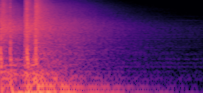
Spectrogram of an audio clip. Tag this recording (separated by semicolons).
achievement; celebrate; complete; epic; fantasy; fear; frightening; frightful; game; gamedev; gamedeveloping; games; gaming; horror; indiedev; indiegamedev; jingle; rpg; scary; sfx; terrifying; video-game; videogames; win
